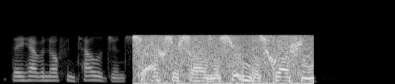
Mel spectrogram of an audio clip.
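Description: Companded audio read as linear runs from 1.33 s to 3.13 s of this speech. The A-law bytes from the telephone path are being played as plain linear 8-bit samples, with no expansion back from the logarithmic scale. Every change of sign throws the output across about half its range, so soft and loud passages land at similar levels and the waveform is badly bent. It sounds like harsh, very loud buzzing distortion, with heavy noise filling the pauses. Outside that span, the A-law coding is heard as normal 4 kHz-limited telephone sound.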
